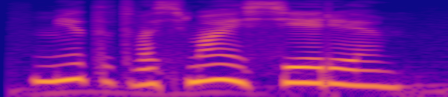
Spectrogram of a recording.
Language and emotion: Russian, neutral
